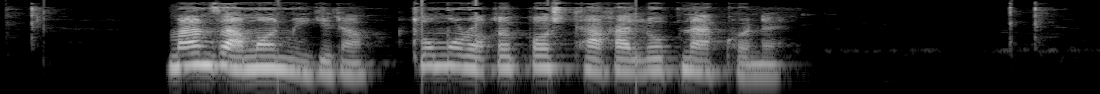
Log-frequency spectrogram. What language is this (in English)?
Persian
